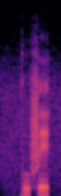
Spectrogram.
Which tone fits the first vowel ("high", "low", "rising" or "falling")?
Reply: low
